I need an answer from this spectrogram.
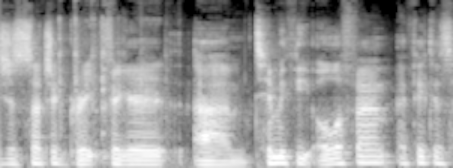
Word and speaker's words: Timothy Olyphant: Timothy Olyphant, I think is how you say the actor's name, did such an excellent job portraying the character.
